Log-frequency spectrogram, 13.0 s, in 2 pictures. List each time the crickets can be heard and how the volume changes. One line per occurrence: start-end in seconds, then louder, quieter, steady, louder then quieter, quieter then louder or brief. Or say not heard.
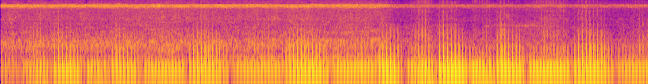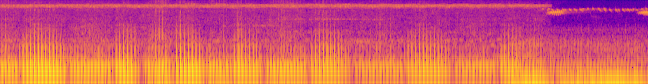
0.0-12.9 quieter.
